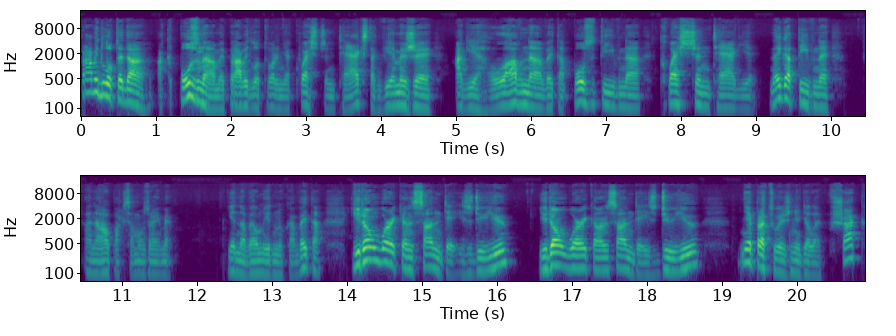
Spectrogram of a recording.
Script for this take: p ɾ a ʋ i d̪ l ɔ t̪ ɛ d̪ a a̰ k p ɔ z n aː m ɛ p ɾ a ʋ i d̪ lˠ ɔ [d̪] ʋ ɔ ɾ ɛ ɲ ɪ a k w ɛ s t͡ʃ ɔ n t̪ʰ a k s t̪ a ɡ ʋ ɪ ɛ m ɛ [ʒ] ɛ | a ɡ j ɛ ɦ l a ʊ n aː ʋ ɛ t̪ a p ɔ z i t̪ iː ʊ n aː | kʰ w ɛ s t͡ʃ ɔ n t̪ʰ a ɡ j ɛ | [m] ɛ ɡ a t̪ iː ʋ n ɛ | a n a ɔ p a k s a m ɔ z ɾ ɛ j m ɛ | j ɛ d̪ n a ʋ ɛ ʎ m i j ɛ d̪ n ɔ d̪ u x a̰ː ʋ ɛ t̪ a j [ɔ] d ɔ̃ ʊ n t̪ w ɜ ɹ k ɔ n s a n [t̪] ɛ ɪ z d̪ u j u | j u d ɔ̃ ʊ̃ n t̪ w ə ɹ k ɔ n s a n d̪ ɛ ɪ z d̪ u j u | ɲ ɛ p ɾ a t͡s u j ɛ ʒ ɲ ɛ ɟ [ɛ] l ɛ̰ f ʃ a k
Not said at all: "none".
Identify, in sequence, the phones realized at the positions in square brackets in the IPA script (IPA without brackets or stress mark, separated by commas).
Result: t̪, ʒ, n, u, d̪, ɛ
